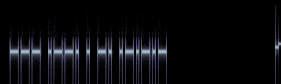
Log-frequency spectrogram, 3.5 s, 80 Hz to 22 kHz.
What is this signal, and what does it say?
Morse code, heard as a keyed tone, about 34 wpm, 700 Hz. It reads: OPEN.
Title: Sentences from Top 1300 Words 35wpm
